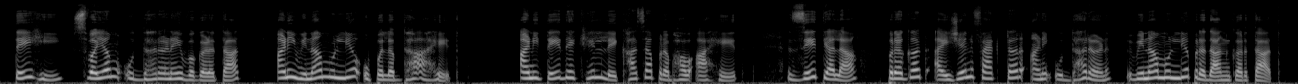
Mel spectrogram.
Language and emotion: Marathi, neutral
